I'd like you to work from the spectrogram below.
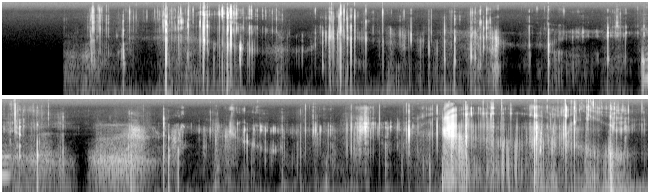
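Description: Crunchy chewing while eating: many sharp, irregular crunches and bites in quick succession, with softer wet mouth sounds between them. It is quiet with no talk and grows busier and louder toward the end.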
